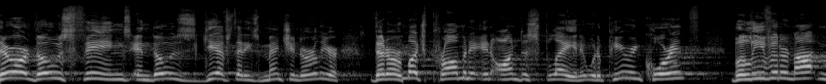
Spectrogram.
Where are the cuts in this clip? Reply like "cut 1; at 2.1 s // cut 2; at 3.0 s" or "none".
cut 1; at 4.0 s

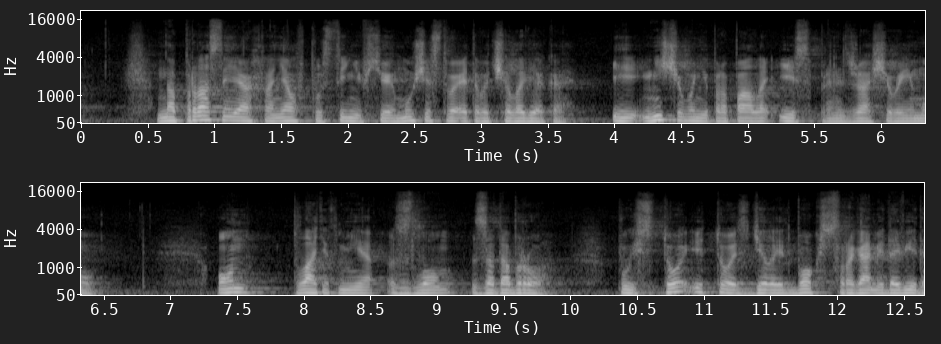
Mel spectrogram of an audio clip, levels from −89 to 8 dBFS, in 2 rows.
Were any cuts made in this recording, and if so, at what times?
none

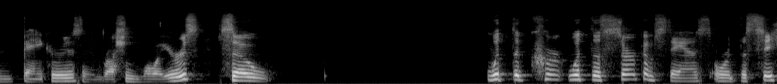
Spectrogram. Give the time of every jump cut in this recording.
cut 1; at 2.1 s

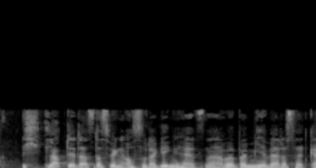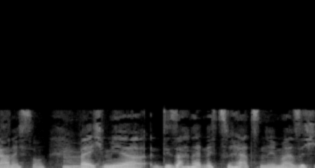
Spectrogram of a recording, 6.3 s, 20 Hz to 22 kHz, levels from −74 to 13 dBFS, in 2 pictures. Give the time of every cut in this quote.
cut 1; at 0.9 s

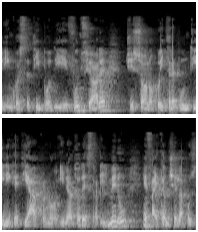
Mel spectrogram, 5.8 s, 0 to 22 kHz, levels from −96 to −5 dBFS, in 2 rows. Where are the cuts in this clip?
cut 1; at 4.4 s

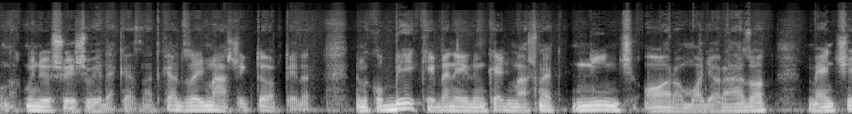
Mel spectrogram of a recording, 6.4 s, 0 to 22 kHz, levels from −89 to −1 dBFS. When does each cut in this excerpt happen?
none

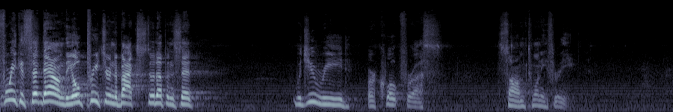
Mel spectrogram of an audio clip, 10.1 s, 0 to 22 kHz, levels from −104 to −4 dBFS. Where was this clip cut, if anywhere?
none

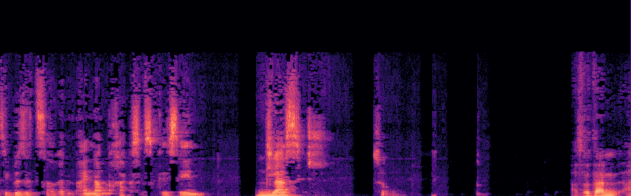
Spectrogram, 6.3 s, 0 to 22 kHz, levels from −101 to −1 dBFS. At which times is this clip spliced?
cut 1; at 4.4 s

